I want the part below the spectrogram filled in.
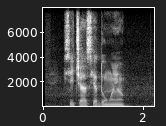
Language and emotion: Russian, neutral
